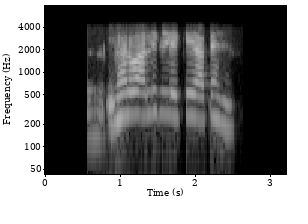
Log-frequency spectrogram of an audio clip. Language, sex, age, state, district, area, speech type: Hindi, female, 45-60, Uttar Pradesh, Pratapgarh, rural, conversation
